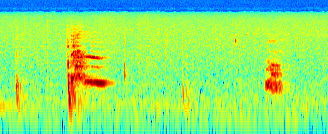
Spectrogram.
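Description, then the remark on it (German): A dog whimpers twice after being hit: first a longer, whiny yelp that trails off, then after a pause a shorter, higher whimper. Both are clear over a quiet background, with no talking. “So zweimal habe ich den Hund jetzt geschlagen.”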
